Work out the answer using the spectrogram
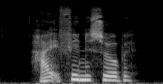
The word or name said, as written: hajfinnesuppe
